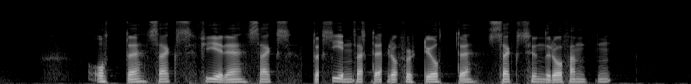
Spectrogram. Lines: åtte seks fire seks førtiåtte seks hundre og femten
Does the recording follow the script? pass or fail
fail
